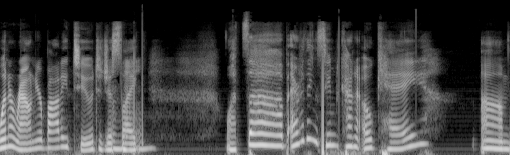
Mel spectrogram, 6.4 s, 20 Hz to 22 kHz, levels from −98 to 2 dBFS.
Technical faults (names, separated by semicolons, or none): loud pop; bit error spike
